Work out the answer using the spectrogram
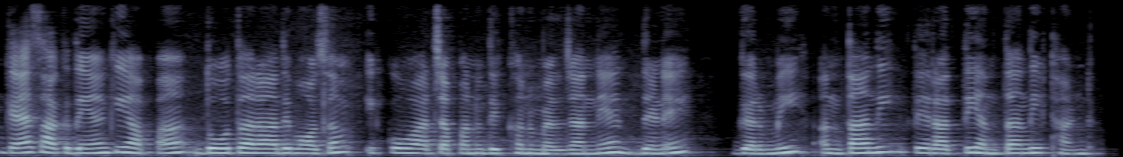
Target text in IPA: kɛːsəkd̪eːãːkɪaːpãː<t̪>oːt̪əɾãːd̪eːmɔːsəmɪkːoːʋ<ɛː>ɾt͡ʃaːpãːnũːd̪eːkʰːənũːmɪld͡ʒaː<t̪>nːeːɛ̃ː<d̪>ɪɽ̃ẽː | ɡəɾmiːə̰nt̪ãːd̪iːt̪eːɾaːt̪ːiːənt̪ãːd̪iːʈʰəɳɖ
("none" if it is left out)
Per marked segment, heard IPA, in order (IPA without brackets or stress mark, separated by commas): d̪, aː, none, d̪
